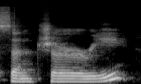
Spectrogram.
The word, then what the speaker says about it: century: So to rewrite century in a way that might make more sense to your brain, I would write it as cent or as century with first syllable stress, century.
